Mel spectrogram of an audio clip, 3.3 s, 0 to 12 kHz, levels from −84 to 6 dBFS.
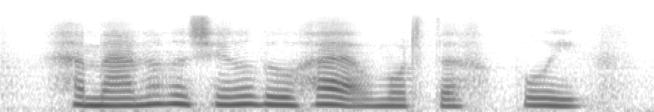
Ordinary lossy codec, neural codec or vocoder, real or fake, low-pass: none; codec, 16 kHz, 0.2 kbps, FocalCodec; fake; 7.2 kHz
